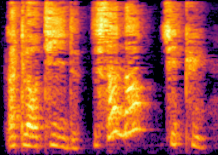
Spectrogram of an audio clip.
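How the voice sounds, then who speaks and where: A middle-aged mother talks casually to her viewers in a rambling, animated way. She fills pauses with hesitations and often drops into whispered asides. Her voice sits at an ordinary mid pitch for a woman. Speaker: vlogger, mother of several children. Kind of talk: casual chatty monologue to camera.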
